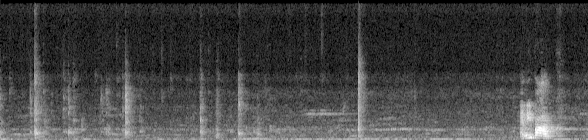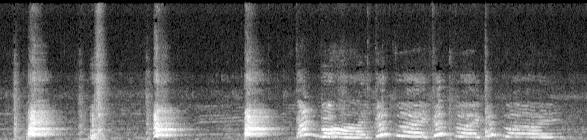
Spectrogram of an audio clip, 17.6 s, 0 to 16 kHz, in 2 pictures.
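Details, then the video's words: Pet Labrador Retriever puppy barking on command as a trick: quiet clicks and murmurs at first, then five loud, clipped barks about a second apart, followed by a run of quicker, tonal, falling yelps and whines. "My Labrador puppy showing 7 tricks/funny puppy/Ammy my pet/sit,stay,high-fy,hand-sake,jump,bark,dowm"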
